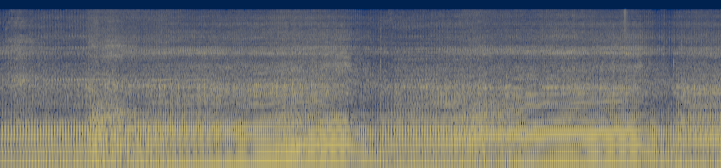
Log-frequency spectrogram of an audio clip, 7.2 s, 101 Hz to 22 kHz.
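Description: RPS Magician 250 motorcycle engine accelerating under load on a freshly rejetted Mikuni-clone carburettor. The revs climb steadily, drop sharply just past halfway, then climb again and fall back near the end.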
